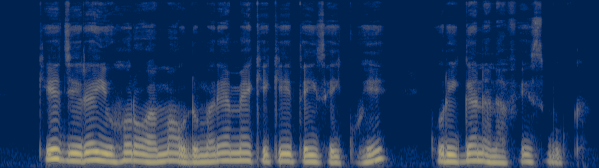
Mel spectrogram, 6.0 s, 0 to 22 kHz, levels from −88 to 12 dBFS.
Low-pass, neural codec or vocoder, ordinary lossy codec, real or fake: none; none; none; real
